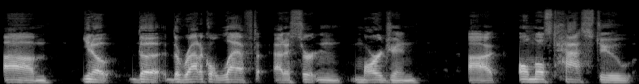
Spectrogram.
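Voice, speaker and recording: A man's voice: lowish voice, steady tone, a little slow, a bit bright. A man hosting a conversational interview, earnestly working through long, wordy, reflective questions. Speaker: interviewer, podcast host.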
